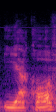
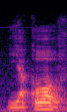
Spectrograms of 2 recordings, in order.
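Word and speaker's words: יעקב: nó nós temos aqui Jacó português do hebraico yacov I que pronuncia yacov fique a vontade yakov yacov não vai mudar nada na pronúncia Hebraica e o significado desse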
